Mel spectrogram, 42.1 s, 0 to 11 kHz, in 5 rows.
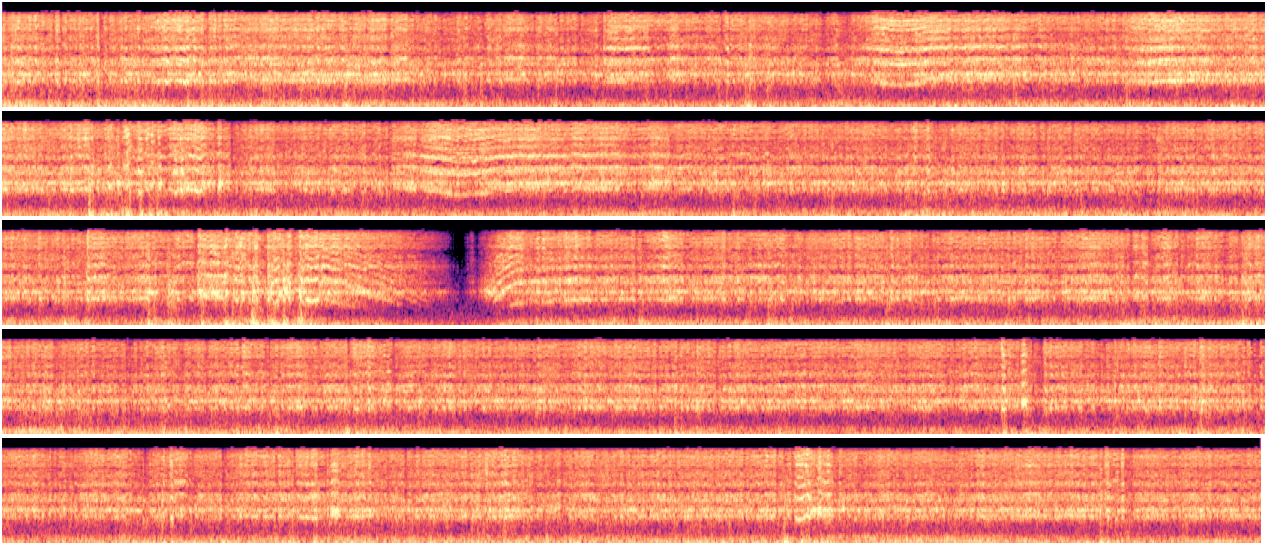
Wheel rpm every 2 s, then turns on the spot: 230, 240, 230, 230, 230, 230, 230, 230, 230, 100, 220, 230, 230, 230, 240, 230, 230, 230, 230, 240, 230.
none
